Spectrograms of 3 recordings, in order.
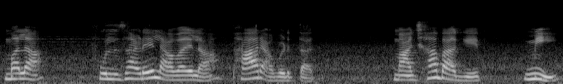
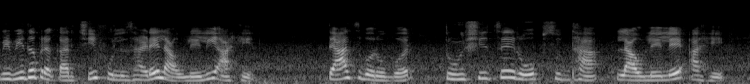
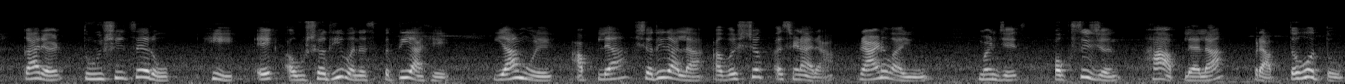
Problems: none marked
